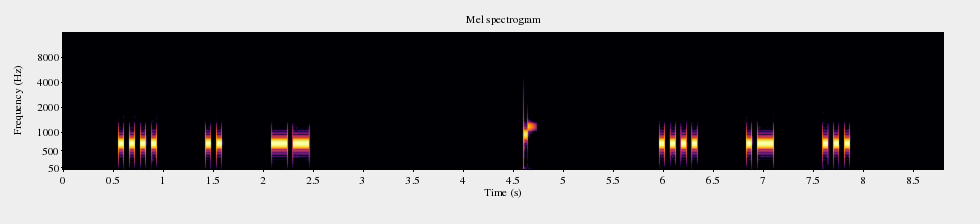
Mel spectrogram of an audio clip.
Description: Morse code, heard as a keyed tone, about 22 wpm, spaced as for 12 wpm, 690 Hz. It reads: HIM HAS
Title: 3x Character Spacing - Top 100 Words - 22wpm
